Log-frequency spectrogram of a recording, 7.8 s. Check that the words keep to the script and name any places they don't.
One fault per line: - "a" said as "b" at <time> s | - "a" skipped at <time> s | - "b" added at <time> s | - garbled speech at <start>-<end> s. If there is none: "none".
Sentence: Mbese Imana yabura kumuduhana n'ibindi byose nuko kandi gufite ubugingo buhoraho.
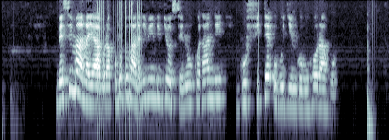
none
